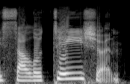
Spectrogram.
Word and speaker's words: salutation: Now here the primary stress it falls on the third syllable t the one with the dip thong. So the first syllable has a secondary stress but yeah the stressed um the more emphasized syllable here is the third syllable. So we say salutation again salutation.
